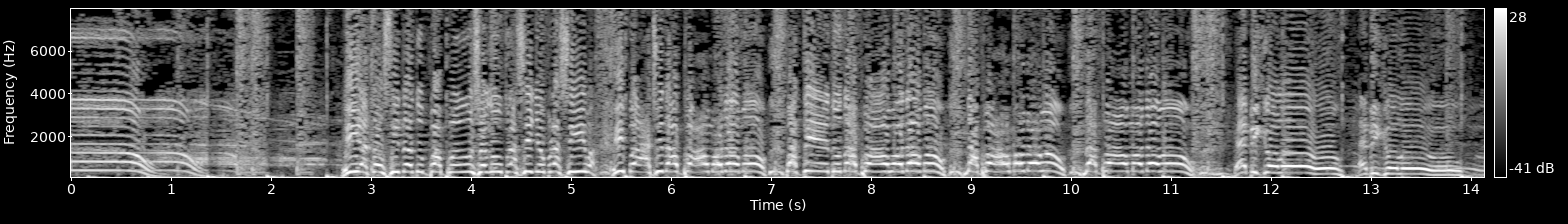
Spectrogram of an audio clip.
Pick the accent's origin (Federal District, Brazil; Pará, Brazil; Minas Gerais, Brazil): Pará, Brazil; Eu quero ver toda a galera do nosso estado do Pará cantar comigo assim, ó. Vai. Sou paraense.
